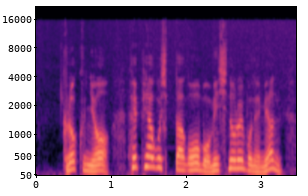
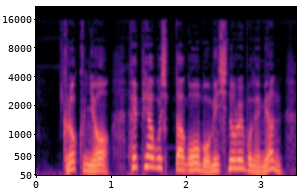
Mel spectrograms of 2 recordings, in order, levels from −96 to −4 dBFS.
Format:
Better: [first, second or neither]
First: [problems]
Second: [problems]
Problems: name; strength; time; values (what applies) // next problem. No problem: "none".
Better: second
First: hiss; faint; throughout; 25 dB below the speech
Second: none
